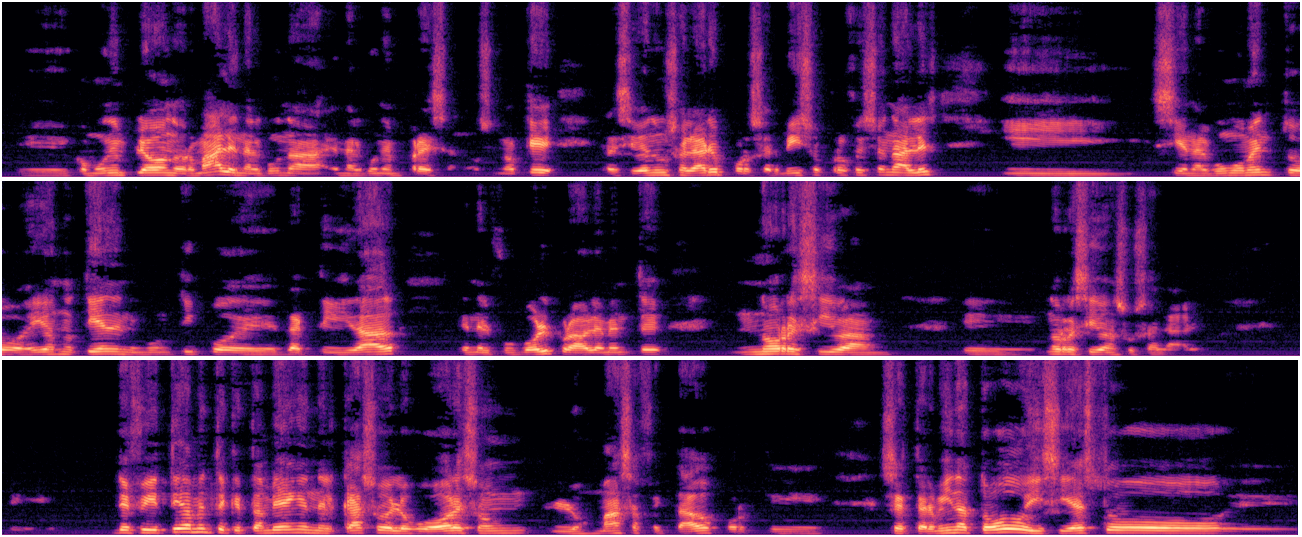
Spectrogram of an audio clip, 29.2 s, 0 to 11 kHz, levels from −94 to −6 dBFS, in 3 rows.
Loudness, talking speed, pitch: -20 LUFS, 130 wpm, 155 Hz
